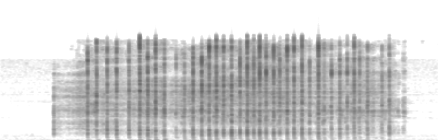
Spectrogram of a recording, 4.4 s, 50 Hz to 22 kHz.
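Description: A small, hollow, empty light-wood bowl held in one hand has its inside scraped and tapped rapidly with the tip of a wooden spoon. After a brief scrape, about 33 quick, dry, bright clicks follow in a steady run, each dying away almost instantly with a hollow woody tone around 1.2 kHz.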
